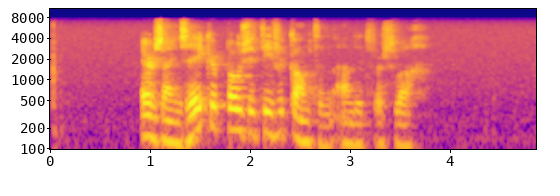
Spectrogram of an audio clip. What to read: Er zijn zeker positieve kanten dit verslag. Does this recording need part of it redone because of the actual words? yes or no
yes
